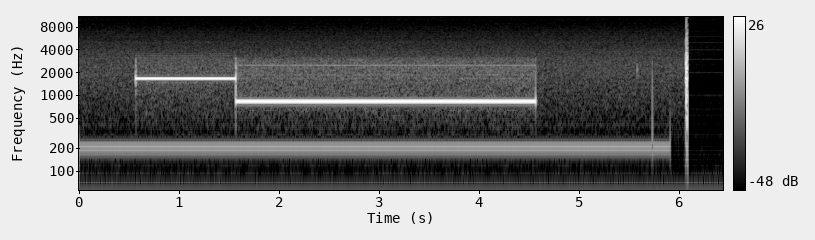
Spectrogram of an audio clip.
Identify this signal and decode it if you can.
Two-tone page, heard as a one-second tone, then a three-second tone, about 1650 then 830 Hz. It is heard from 0.6 to 4.6 s.
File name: Portage 154.385 Paging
